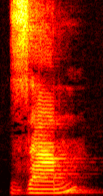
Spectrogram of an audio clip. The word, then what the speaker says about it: gián: An An gian gian gi is pronoun the same letter Z in English dán dán con dán con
